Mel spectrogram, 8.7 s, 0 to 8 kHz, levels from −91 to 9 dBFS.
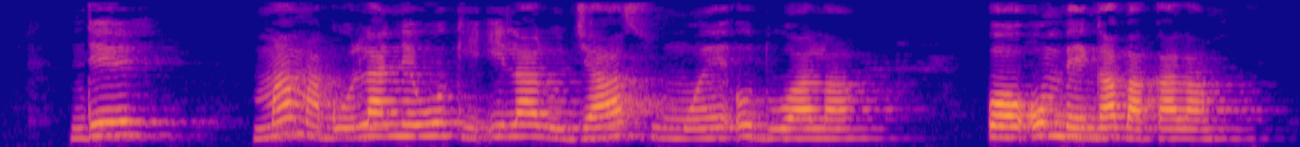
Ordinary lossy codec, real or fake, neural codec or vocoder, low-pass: MP3, 32 kbps; real; none; 7.2 kHz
